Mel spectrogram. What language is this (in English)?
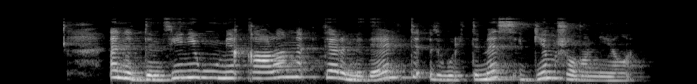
Kabyle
